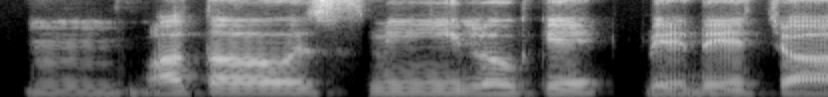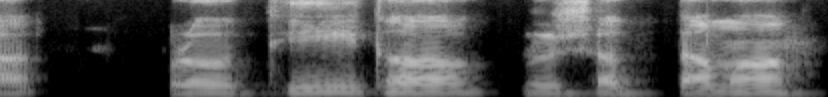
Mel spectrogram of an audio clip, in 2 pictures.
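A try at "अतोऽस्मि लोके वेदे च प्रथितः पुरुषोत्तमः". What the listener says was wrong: Perfect. Very nice, Prabhuji.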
